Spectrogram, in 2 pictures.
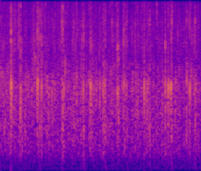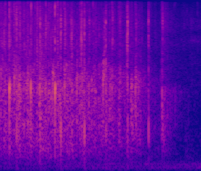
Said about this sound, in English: Please join me in a round of applause for everyone who made today's program successful.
